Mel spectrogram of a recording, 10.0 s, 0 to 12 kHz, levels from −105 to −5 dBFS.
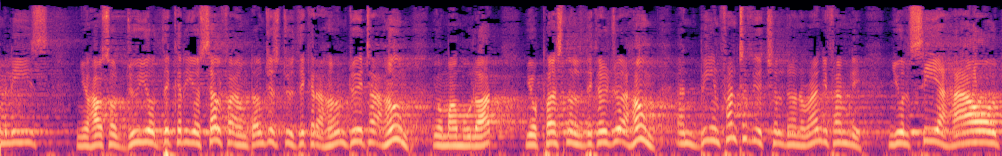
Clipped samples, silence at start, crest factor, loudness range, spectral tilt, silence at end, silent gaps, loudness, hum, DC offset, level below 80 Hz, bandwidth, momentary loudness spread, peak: under 0.1%; 0 s; 16 dB; 2 LU; -5.5 dB/octave; 0 s; none; -18 LUFS; none; under 0.1%; -38 dBFS; 11 kHz; 8 LU; -2 dBFS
